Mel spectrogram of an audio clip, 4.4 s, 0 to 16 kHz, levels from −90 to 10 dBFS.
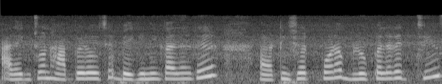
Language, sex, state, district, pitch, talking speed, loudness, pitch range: Bengali, female, West Bengal, Jalpaiguri, 250 Hz, 165 wpm, -17 LUFS, 235-275 Hz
